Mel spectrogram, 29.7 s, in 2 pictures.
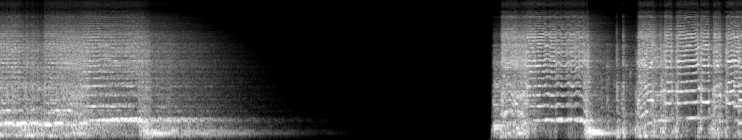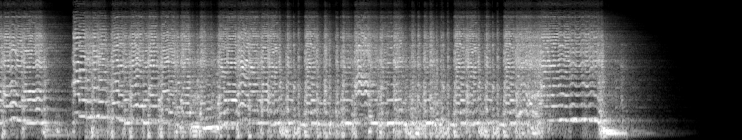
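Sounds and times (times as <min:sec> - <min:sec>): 
guitar solo: 0:00.0 - 0:04.8, 0:09.8 - 0:27.6.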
